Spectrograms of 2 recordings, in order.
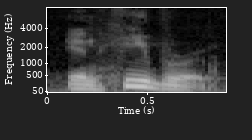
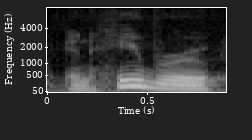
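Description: The two takes are said the same way.

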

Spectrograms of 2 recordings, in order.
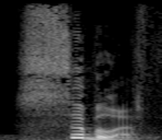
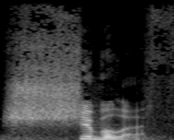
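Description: First: The word begins with a plain s sound. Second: The word begins with an sh sound. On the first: The speaker is an Ephraimite from west of the Jordan. "like Ephraim was, you said sibboleth" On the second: The speaker is from east of the Jordan. "you said it with the sh"

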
